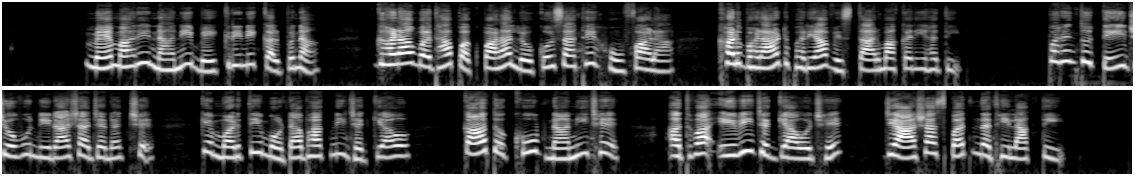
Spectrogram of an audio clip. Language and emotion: Gujarati, sad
